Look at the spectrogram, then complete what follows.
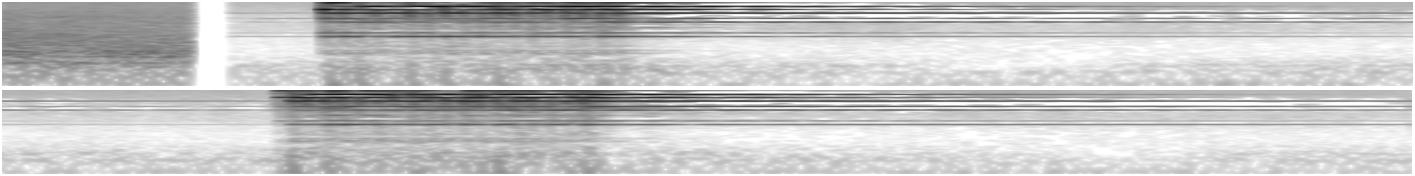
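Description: Telephone ringing: two rings about four and a half seconds apart, each about a second long and dying away slowly, for a call that has just been dialled and is not yet answered.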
